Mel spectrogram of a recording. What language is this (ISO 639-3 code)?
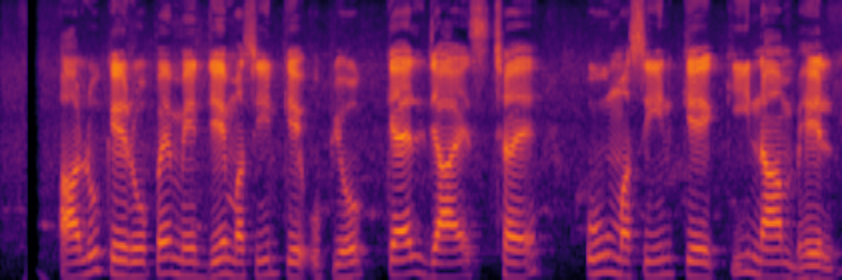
mai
